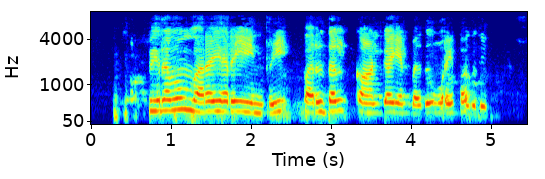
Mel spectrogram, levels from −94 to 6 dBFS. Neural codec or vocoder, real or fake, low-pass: codec, 16 kHz in and 24 kHz out, 2.2 kbps, FireRedTTS-2 codec; fake; 7.2 kHz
